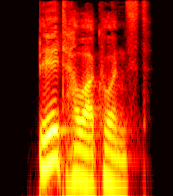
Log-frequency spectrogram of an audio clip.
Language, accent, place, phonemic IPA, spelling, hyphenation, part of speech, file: German, Germany, Berlin, /bɪlthaʊɐˌkʊnst/, Bildhauerkunst, Bild‧hau‧er‧kunst, noun, De-Bildhauerkunst.ogg
- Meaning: sculpture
